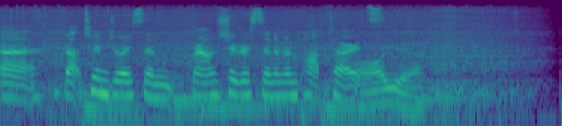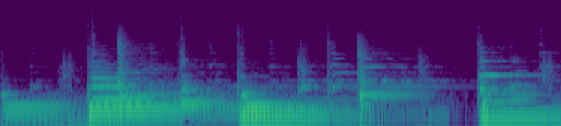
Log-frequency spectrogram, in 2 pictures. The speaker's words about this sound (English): Uh, you can hear the water in the background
